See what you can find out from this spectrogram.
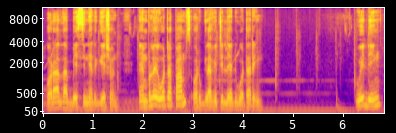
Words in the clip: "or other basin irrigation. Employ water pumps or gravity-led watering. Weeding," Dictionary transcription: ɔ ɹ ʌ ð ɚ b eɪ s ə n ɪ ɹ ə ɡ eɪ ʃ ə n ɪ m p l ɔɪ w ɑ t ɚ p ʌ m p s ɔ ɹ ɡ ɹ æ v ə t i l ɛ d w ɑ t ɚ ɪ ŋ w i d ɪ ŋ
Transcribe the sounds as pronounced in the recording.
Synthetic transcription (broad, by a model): ɔ ɹ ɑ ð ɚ b eɪ s ə n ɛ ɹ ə ɡ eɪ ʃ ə n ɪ m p l ɔɪ w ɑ t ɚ p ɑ m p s ɔ ɹ ɡ ɹ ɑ v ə t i l ɛ d w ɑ t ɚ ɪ ŋ w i d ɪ ŋ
